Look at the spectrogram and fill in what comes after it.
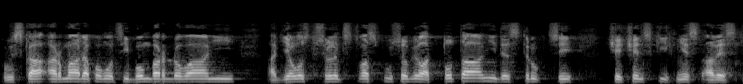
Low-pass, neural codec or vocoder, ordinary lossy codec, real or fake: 7.2 kHz; none; none; real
